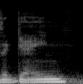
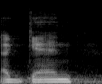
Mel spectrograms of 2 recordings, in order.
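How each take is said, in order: First: It is said in a posh, highbrow-sounding way. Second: It is said in the ordinary, everyday way. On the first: The speaker calls it wrong. "make it sound like it's some highbrow word" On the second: The speaker calls it right. "instead of saying again"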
